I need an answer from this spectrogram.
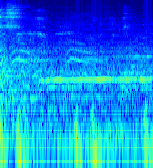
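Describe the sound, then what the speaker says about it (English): Heartbeat warning cue in a multiplayer horror game as Chucky draws near, three deep, thudding double beats pulsing steadily under a faint hum. "I got a really, really strong heartbeat"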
